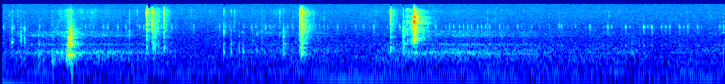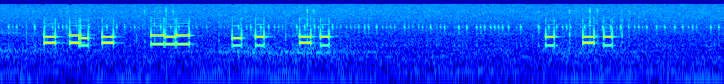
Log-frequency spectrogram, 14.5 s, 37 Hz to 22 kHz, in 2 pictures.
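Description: A few sharp clicks and knocks in the first four seconds. Then an iPhone 3GS dial pad plays DTMF keypad tones as a phone number is keyed in: about a dozen short two-note beeps in uneven bunches, one held a little longer.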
